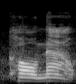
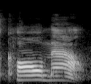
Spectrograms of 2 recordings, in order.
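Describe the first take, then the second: First: Said in the usual way. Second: Higher and louder, pressing plea; urgent begging. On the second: Retold or imitated. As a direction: beg them to call, right now. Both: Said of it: "She's begging this".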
